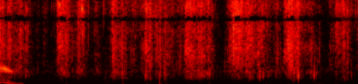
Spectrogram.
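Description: Footsteps of hikers walking on a rocky trail, an uneven run of short crunching steps about two a second. A voice trails off at the very start.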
